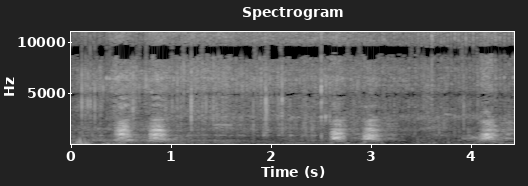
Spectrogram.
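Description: A dog barking: short barks in quick pairs, about five in all, the last one near the end.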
